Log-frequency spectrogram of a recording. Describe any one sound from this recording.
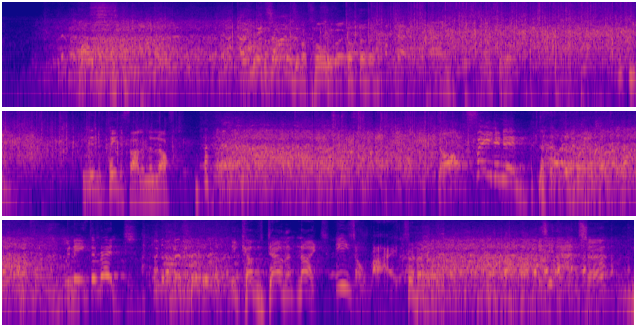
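A large studio audience laughs and applauds loudly.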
